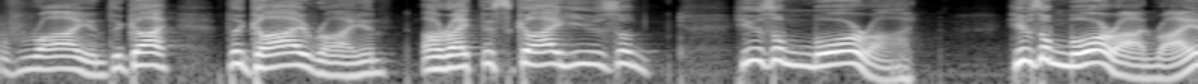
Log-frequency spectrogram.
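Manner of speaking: slow, snooty rich-guy drawl, obnoxious. Recounting a man on the phone in the aisle behind, douchey rich guy voice. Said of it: "douchey rich person like talking tone".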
